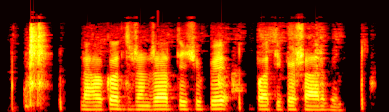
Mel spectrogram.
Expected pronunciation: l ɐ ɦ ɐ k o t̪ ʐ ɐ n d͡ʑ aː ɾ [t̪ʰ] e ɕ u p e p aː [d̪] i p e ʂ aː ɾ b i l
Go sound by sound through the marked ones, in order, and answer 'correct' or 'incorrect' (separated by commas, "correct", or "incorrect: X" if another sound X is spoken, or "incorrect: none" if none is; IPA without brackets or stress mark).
incorrect: t̪, incorrect: t̪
